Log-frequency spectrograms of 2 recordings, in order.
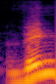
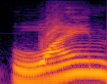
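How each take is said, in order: First: The vowel is short, as in 'pinned'. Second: The vowel is long, as in 'kind'. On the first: It names moving air. "wind is noun" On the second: It means to turn or coil something. "that is verb"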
